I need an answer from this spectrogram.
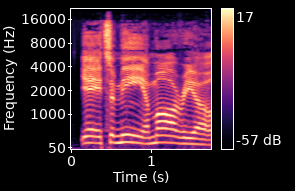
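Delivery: half-hearted, zero-effort, slow, drawn-out cartoon voice. Showing how lazy the new Mario voice sounds: lazily sounding like Mario. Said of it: "someone lazily sounding like Mario".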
